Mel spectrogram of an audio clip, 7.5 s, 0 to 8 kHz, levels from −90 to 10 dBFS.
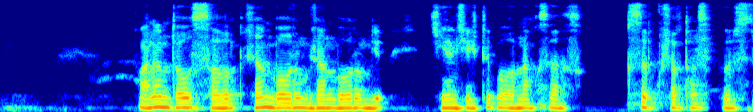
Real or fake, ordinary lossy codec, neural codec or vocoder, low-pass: fake; none; codec, 16 kHz, 4 kbps, FreqCodec, larger model; 7.2 kHz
